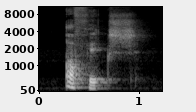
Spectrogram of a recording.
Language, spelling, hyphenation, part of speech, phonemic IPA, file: Dutch, affix, af‧fix, noun, /ˈɑ.fɪks/, Nl-affix.ogg
- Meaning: Affix (linguistics and mathematics)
